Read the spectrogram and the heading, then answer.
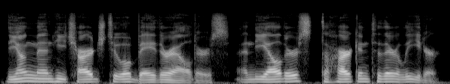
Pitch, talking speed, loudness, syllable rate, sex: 110 Hz, 225 wpm, -20 LUFS, 5.5 syllables/s, male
